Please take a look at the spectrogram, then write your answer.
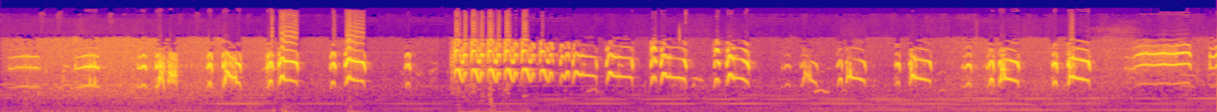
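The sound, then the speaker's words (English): A flock of bar-tailed godwits calling together, a dense chorus of nasal, honking yelps and chattering notes overlapping throughout, fairly loud with no voices. “And when there's a bunch of them together, they're collectively known as an omniscience of godwits, or a pantheon of godwits, or a prayer of godwits. Here are the calls they make.”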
